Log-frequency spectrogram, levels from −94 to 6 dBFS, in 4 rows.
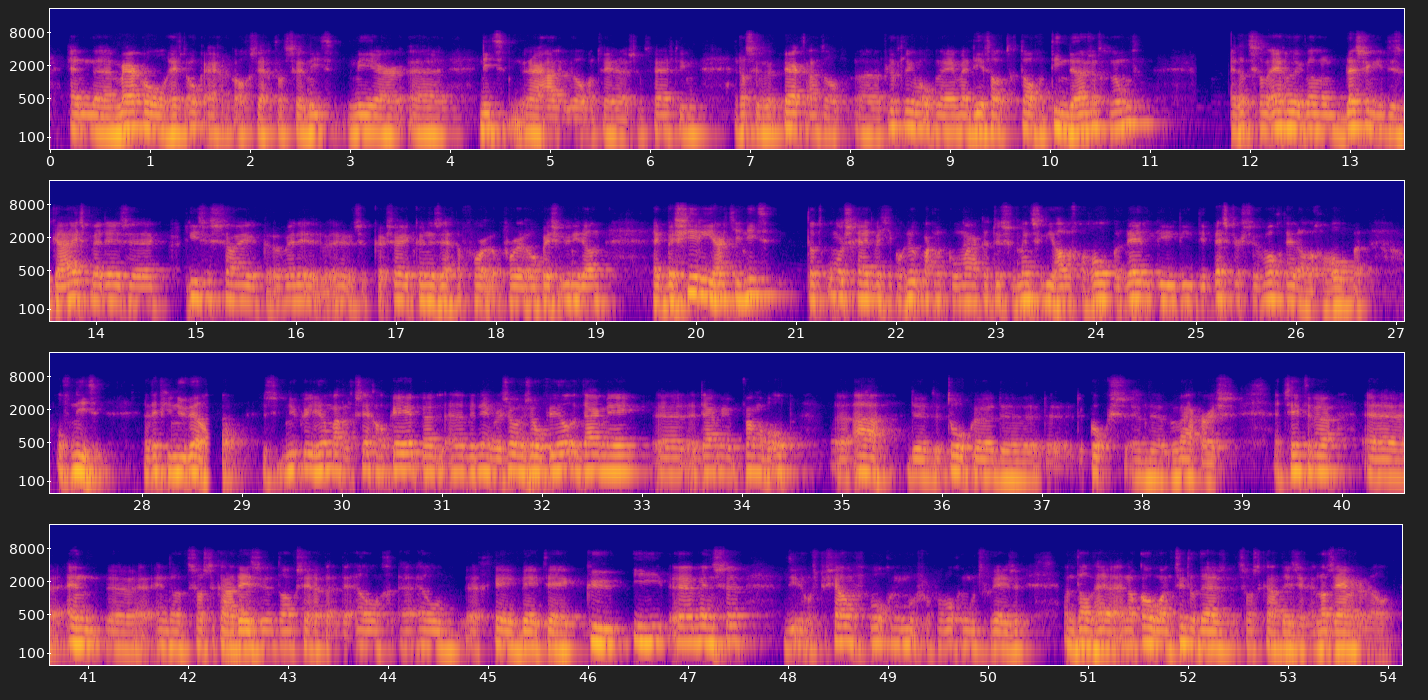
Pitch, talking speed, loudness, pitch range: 135 Hz, 205 wpm, -24 LUFS, 125-145 Hz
